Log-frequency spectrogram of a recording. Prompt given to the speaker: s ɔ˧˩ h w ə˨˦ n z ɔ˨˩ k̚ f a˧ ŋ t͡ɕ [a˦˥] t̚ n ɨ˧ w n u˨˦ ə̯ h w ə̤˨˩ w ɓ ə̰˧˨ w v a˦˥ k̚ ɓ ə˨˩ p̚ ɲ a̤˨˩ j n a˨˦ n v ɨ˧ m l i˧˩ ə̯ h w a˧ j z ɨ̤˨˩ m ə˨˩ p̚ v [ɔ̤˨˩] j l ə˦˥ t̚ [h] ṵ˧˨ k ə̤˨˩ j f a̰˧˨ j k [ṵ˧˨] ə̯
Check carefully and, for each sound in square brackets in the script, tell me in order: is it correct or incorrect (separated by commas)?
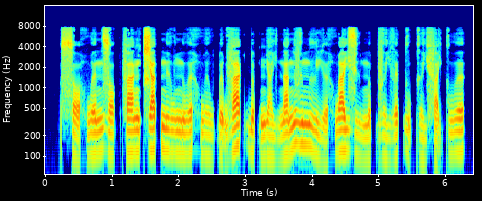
correct, incorrect, incorrect, incorrect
